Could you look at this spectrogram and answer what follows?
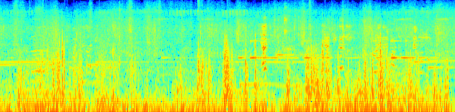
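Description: Strong wind buffets the microphone on a mountain trek near a Mahadev temple, a loud continuous low roar with gusts throughout, while a person talks over it.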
